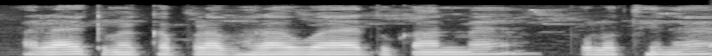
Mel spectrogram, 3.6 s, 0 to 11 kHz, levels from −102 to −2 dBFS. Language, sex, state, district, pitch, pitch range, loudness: Hindi, male, Jharkhand, Garhwa, 130 Hz, 125-135 Hz, -18 LUFS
